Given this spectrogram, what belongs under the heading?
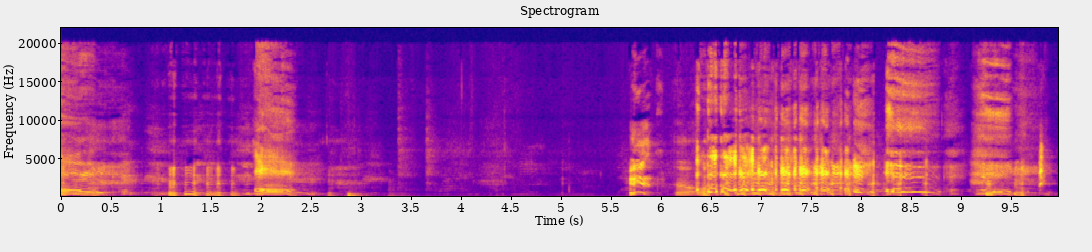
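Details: An adult's abrupt, sharp hiccups interrupt bursts of hearty laughter from an infant who finds them funny: hiccups.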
